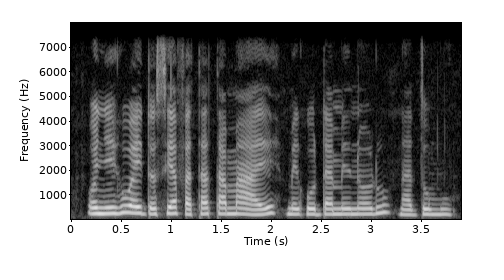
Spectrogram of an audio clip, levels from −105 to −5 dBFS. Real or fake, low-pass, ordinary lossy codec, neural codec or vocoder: real; 7.2 kHz; none; none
